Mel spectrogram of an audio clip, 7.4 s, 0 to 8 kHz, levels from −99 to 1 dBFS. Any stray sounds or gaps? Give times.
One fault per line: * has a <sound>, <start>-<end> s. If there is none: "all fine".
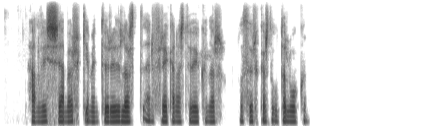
all fine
